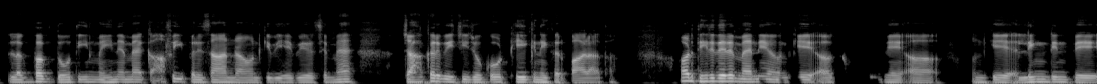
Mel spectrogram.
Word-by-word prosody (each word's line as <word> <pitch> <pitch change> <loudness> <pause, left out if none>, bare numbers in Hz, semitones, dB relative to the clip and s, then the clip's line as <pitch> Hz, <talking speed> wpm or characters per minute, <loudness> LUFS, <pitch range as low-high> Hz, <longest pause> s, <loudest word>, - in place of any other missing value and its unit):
लगभग 110 +5 +2
2-3 115 +2 -2
महीने 110 +1 -2
में 115 0 -1
काफी 135 -2 -3
परेशान 105 -1 +1
रहा 100 -1 0
उनके 100 0 -5
बिहेवियर 100 +1 -2
से, 105 - -7
मैं 120 +4 -1 0.5
चाहकर 115 +5 +4
भी 125 -3 +3
चीज़ों 110 -1 -1
को 115 +2 -1 0.2
ठीक 115 -1 +2
नहीं 105 -2 +1
कर 100 -1 -3
पा 95 +1 +2
रहा 100 -1 -1
था। - - -17 0.7
और 165 0 +5
धीरे-धीरे 145 -1 +6
मैंने 125 -1 +2
उनके 110 0 -1
अ, 105 +1 -2 0.5
में 105 -1 0
अ, 95 -1 -3 0.4
उनके 105 0 0
लिंक्ड-इन 115 +1 0
पे 105 - +5
110 Hz, 170 wpm, -25 LUFS, 105-115 Hz, 0.7 s, धीरे-धीरे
